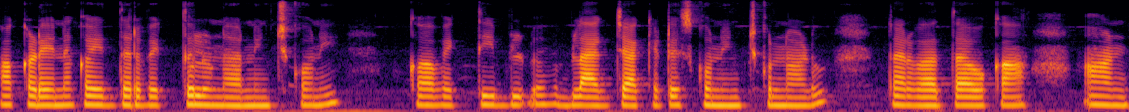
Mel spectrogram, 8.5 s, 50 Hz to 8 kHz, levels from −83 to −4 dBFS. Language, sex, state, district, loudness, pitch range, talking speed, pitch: Telugu, female, Andhra Pradesh, Chittoor, -19 LUFS, 175-185 Hz, 105 wpm, 180 Hz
